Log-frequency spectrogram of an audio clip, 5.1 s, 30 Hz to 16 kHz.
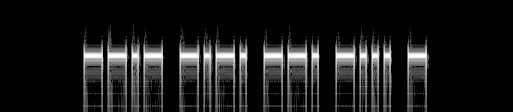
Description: Morse code, heard as a keyed tone, about 20 wpm, 700 Hz. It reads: QCGBT
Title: Code Groups - 5 Letter:Numbers - 20wpm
